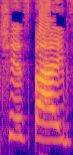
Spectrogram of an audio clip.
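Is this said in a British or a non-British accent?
British. It is said in an imitated British accent. "Let me try for you guys"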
